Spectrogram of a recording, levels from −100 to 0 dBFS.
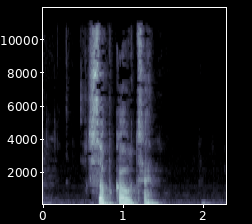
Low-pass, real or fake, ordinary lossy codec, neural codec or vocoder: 10.8 kHz; real; MP3, 64 kbps; none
